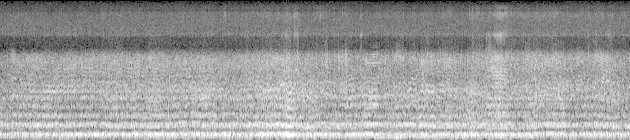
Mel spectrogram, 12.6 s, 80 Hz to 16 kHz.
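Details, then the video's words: Garage workbench in Colorado, January warmth: honey bees gather at a 3D printed tabletop feeder. A thick, constant buzzing chorus of wings with harmonic layers, one brief louder pass near the middle. "Honey Bees Feasting from 3D Printed Bee Feeder"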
